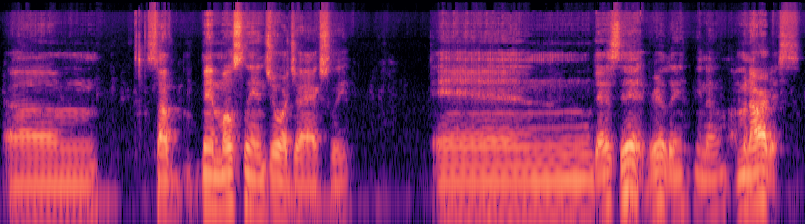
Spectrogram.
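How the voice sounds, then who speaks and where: A man's voice: sits low, fairly even intonation, takes it slowly, dark tone. A man artist from the American South talking in a laid-back, conversational way on a video call. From southern United States. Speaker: artist guest. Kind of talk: casual interview talk.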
